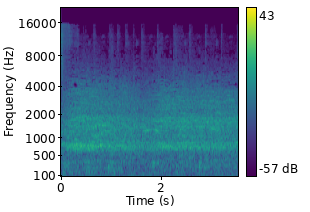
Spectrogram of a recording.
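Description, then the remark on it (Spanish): A large stadium crowd chants "fuera Tata" in unison against coach Gerardo Martino, a dense, steady roar of many voices holding a sustained mid-pitched tone, loud and unbroken throughout. “¿Qué ha hecho Gerardo Martino para evitar este grito?”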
